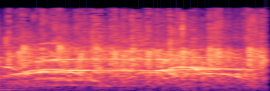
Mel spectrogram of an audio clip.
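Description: An audience claps steadily for about two seconds, a dense, even wash of many hands, with a thin sustained tone gliding faintly above the applause.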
